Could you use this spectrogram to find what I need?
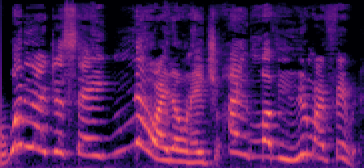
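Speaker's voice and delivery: high, airy, lighthearted reassurance; mocking the wrong, playful parent answer; mock breezy brush-off. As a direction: toss it off lightly, high and sing-song.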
